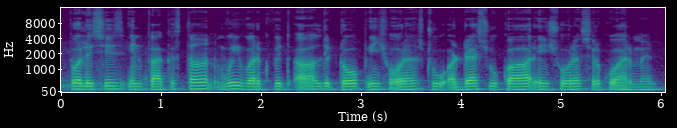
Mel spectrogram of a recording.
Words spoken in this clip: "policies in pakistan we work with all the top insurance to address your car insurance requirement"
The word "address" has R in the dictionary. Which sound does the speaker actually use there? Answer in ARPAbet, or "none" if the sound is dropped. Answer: R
